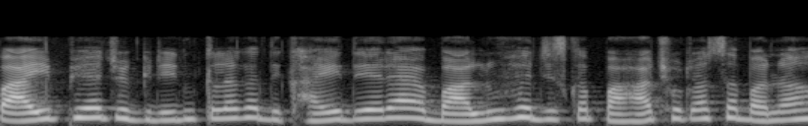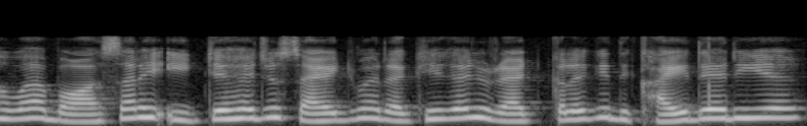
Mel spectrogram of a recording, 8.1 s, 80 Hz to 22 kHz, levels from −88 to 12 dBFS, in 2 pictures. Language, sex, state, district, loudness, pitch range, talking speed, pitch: Hindi, female, Chhattisgarh, Bastar, -19 LUFS, 210-270 Hz, 290 wpm, 250 Hz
